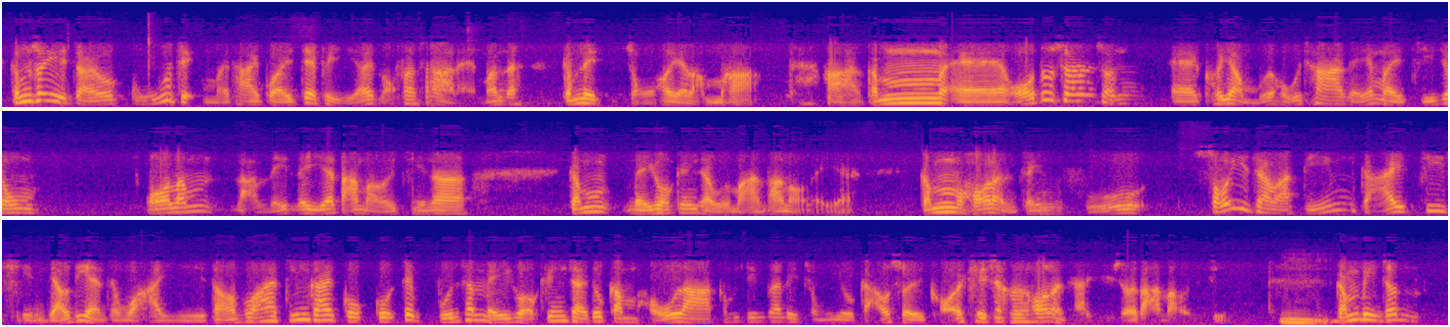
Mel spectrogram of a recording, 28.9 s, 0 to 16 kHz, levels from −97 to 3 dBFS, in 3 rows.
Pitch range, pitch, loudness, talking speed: 105-160 Hz, 135 Hz, -22 LUFS, 280 characters per minute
